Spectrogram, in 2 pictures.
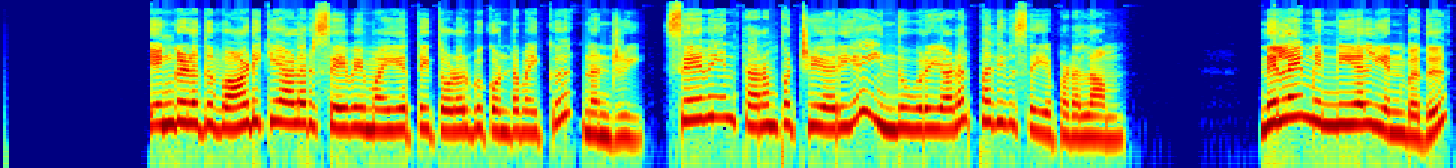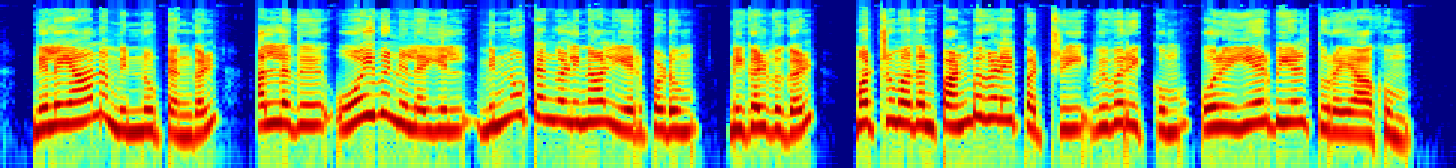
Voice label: female tamil voice over narrative

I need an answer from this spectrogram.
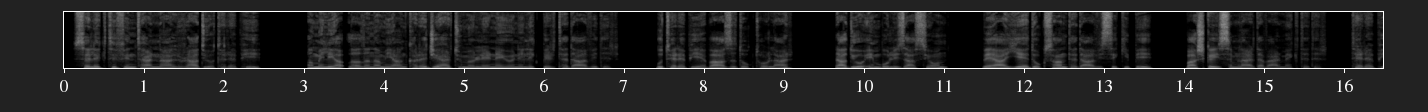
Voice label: male turkish voice over talent narrative

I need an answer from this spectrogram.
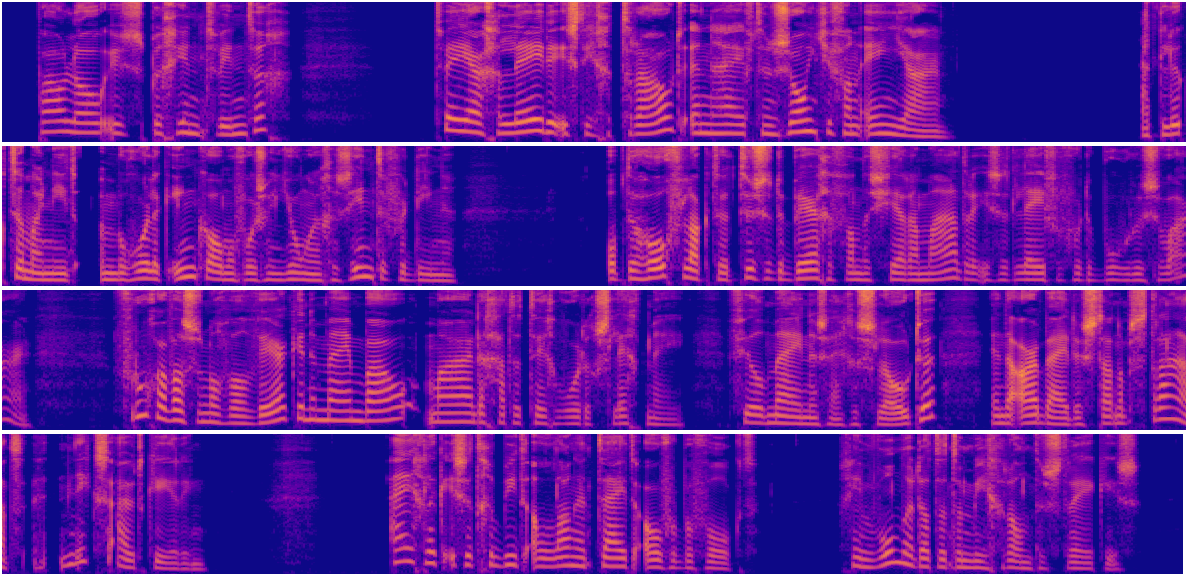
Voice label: female dutch voice over character

